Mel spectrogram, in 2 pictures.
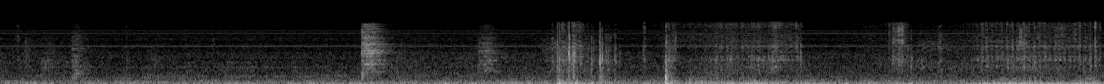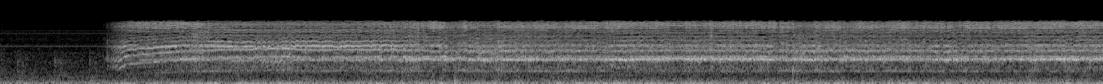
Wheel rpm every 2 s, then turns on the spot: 0, 0, 0, 20, 10, 20, 110, 160, 160, 160, 160.
6-8 10-12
